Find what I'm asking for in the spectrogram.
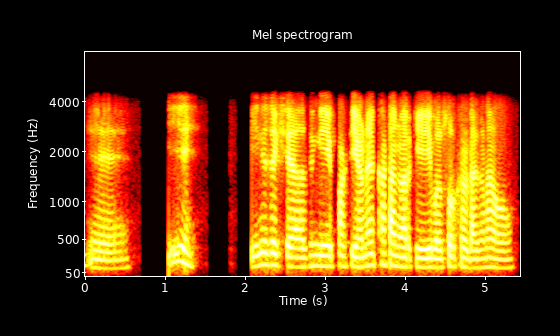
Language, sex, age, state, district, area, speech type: Bodo, male, 30-45, Assam, Kokrajhar, rural, conversation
